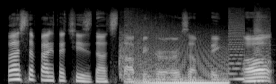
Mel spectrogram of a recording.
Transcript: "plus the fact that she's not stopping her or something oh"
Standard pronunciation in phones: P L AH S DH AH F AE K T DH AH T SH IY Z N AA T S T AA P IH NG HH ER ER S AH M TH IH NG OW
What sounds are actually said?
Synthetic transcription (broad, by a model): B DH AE S DH AH F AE K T DH AH T SH IY Z N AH T S T AA P IH NG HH ER ER S AH M TH IH NG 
